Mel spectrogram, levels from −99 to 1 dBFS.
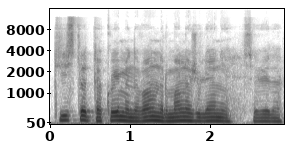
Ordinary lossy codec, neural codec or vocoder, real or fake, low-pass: Opus, 16 kbps; none; real; 14.4 kHz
